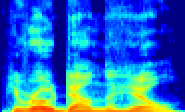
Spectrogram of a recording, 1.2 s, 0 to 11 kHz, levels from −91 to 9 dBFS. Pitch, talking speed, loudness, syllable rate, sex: 115 Hz, 260 wpm, -14 LUFS, 4.8 syllables/s, male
